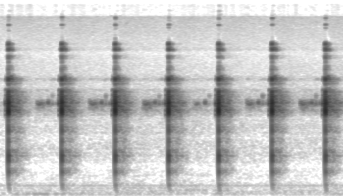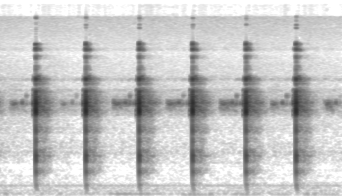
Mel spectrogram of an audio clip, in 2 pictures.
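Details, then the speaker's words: Percussion over lung lying in front of the liver: a steady series of about thirteen short, dull taps with little ring, with room sounds between; an impaired (subdull) percussion note, a normal variant. "Entonces, esta interposición de normal, esta importación normal del pulmón por delante y de la parte posterior del hígado me genera un sonido que es la submatidez. Bien. Y la submatidez se va a escuchar así."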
